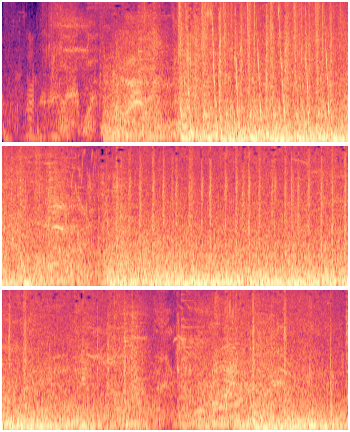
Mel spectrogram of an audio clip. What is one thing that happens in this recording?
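Magic blasts boom and crackle loudly in quick succession.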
